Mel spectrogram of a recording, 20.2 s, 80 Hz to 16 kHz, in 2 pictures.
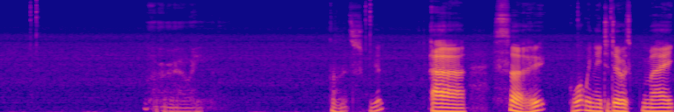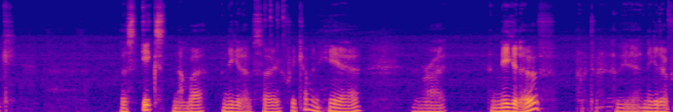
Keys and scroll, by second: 16.0-16.9 typing, 18.9 g.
